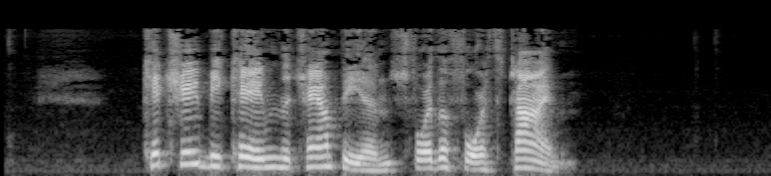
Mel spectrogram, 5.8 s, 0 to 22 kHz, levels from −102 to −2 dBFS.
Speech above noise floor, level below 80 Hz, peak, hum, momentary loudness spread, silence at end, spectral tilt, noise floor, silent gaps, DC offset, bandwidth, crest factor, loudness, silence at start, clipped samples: 51 dB; -62 dBFS; -2 dBFS; 60 Hz at -55 dBFS; 6 LU; 1.5 s; -4 dB/octave; -71 dBFS; none; under 0.1%; 11.5 kHz; 20 dB; -19 LUFS; 1.1 s; under 0.1%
